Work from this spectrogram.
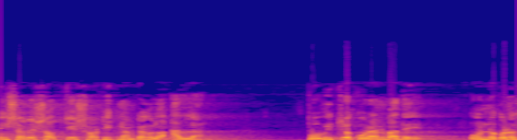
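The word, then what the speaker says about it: الله: তারা বলে এলা, আমরা বলি আল্লাহ।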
